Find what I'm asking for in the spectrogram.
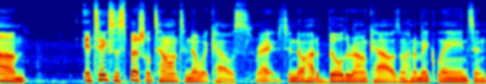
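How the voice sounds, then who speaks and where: In an American accent, a man talks at a moderate pace in an unremarkable speaking voice, medium in pitch with fairly even intonation. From California Central Valley, Merced. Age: 40s. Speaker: construction business owner. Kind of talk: casual chat.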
